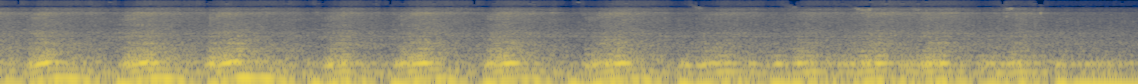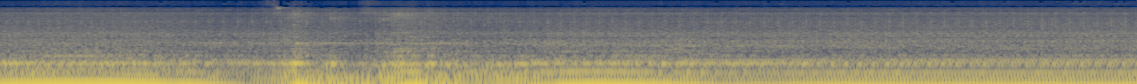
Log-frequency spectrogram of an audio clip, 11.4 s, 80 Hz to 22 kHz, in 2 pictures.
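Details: 1000 hp K-series jet boat that wouldn't restart, after ECU grounds were run directly to the battery and settings reverted. The engine fires and revs in uneven bursts about twice a second, then settles into a steady, even idle with no knocks. Normal running.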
